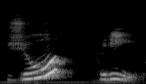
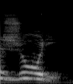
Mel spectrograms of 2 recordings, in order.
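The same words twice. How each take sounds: First: "Júri" in two separate beats, jú, ri; split into syllables. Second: Said in the usual way. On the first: Shown as a demonstration. Teacher counting syllables for pupils, "Júri" pulled apart into jú, ri. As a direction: separate "Júri" into jú and ri with a gap between. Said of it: "O ri é a última". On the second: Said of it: "Então, por exemplo".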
